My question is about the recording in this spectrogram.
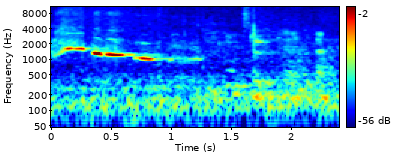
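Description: A man whistling a short run of falling notes, about a second long, mimicking a shepherd whistling for his sheep.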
